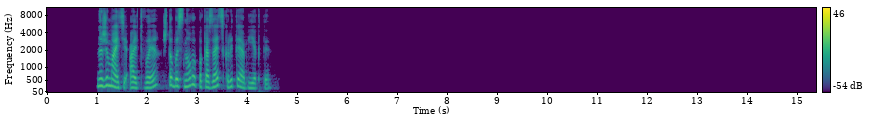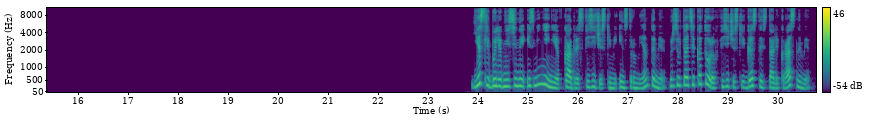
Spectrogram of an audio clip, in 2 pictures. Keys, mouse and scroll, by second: 0.9 alt+v.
